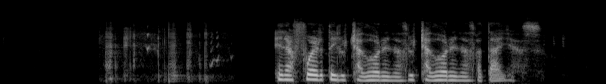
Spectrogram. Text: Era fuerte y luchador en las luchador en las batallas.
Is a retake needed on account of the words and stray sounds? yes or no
yes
